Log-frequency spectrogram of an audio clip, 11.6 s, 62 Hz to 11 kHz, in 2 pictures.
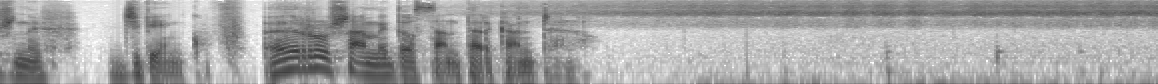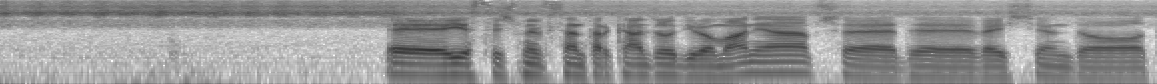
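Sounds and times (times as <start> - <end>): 
speech: 0.0 - 3.0, 7.7 - 11.5
cicadas buzzing outdoors at a summer festival in Sant'Arcangelo di Romagna: 2.2 - 11.5
birds calling: 2.7 - 11.5.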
